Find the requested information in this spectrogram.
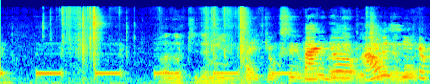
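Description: Repeated short steady electronic tones, then a recorded voice prompt begins; alert tones from an automated external defibrillator trainer.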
